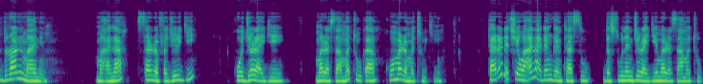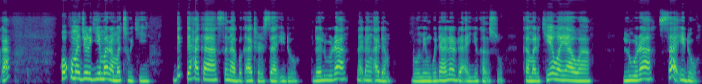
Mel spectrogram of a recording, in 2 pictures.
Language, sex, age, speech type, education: Hausa, female, 30-45, spontaneous, primary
